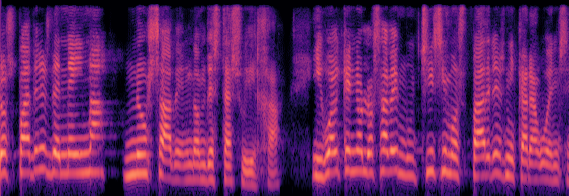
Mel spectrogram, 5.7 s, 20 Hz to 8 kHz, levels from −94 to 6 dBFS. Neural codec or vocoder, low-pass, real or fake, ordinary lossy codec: codec, 16 kHz, 4 kbps, X-Codec, HuBERT features, trained on general audio; 7.2 kHz; fake; none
